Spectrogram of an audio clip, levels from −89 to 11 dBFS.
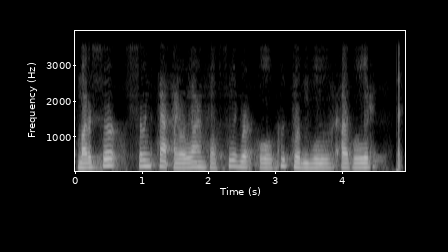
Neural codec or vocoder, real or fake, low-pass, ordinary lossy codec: codec, 16 kHz, 0.5 kbps, FreqCodec, larger model; fake; 3.6 kHz; none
